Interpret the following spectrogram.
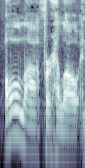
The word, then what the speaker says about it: hola: The only silent letter in Spanish is H, which is why we say hola for hello and not hola.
